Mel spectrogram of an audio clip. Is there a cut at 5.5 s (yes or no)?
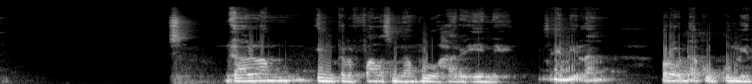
yes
